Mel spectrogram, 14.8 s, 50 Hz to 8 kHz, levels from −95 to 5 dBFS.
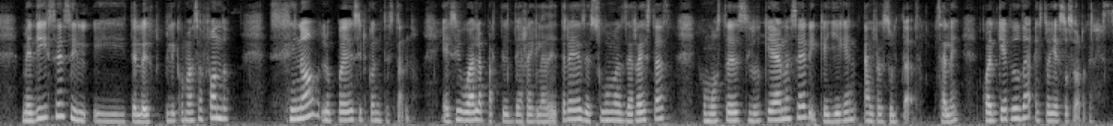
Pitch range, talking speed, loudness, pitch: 165-210 Hz, 180 wpm, -26 LUFS, 185 Hz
